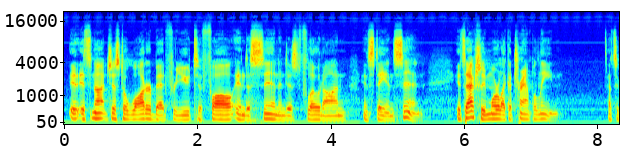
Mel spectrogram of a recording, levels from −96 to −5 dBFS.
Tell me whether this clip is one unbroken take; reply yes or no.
yes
